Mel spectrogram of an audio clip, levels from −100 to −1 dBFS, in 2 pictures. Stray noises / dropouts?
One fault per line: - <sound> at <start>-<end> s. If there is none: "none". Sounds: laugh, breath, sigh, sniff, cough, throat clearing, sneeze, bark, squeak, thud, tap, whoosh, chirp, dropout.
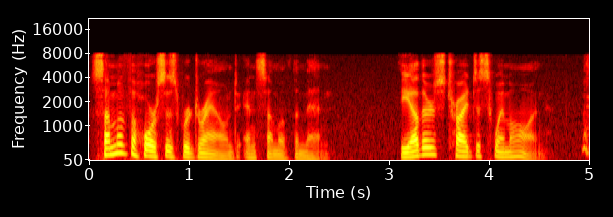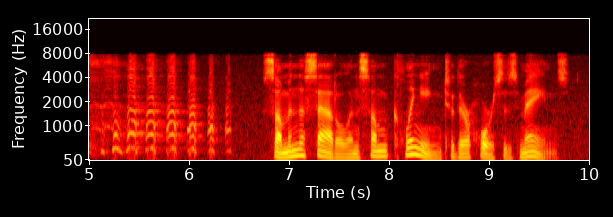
- laugh at 4.9-6.5 s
